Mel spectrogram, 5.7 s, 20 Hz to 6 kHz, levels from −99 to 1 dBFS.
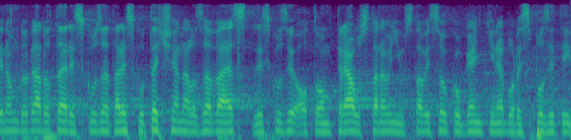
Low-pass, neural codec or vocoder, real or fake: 5.4 kHz; none; real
